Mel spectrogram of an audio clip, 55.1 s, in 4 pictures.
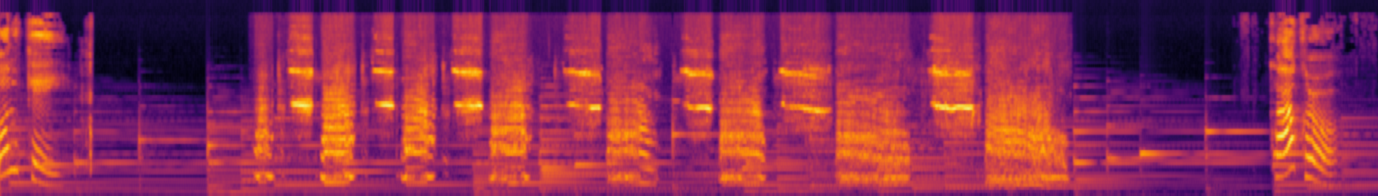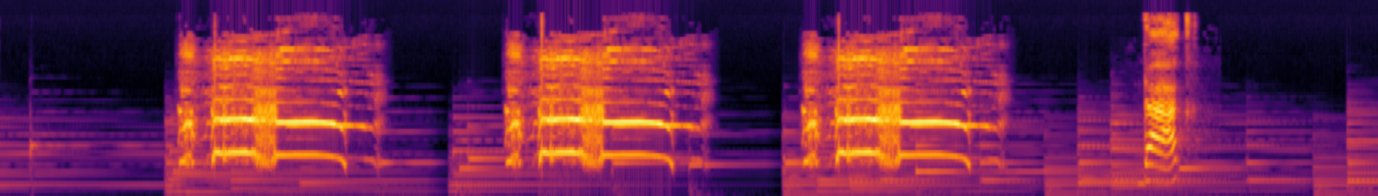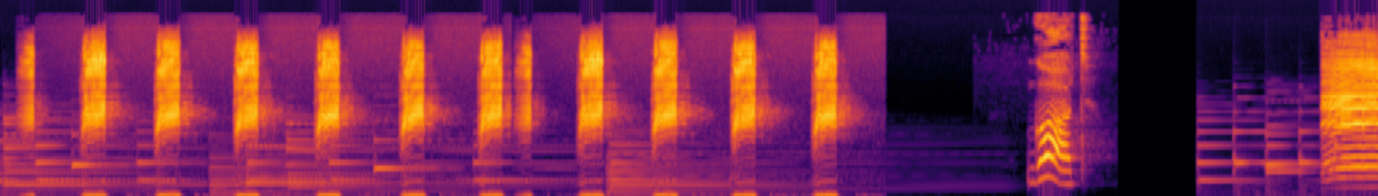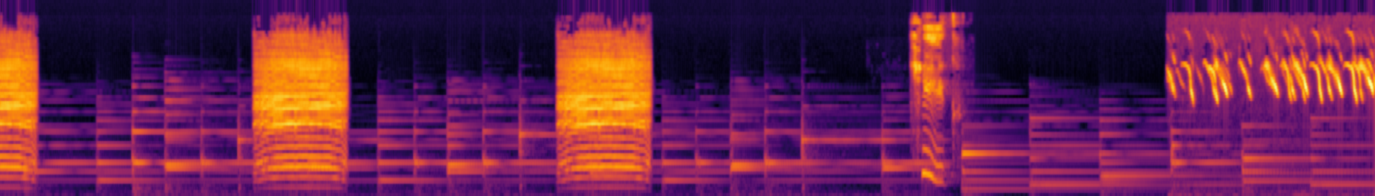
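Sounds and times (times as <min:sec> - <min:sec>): background music: 0:00.0 - 0:37.2, 0:39.6 - 0:55.0
donkey braying: 0:02.5 - 0:10.7, 0:27.8 - 0:36.1, 0:43.9 - 0:44.8, 0:46.9 - 0:47.9, 0:53.0 - 0:55.0
duck quacking: 0:02.6 - 0:10.7, 0:27.8 - 0:36.2, 0:46.9 - 0:47.9, 0:53.0 - 0:55.0.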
